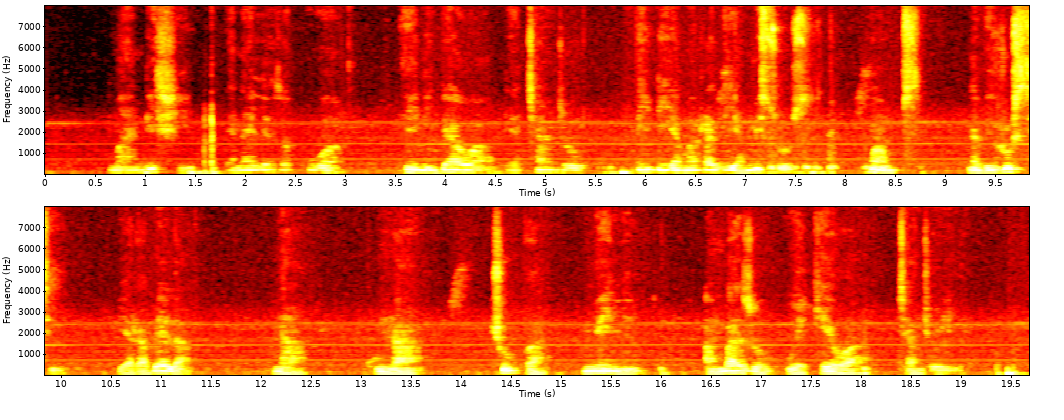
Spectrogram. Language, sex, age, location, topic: Swahili, male, 18-24, Kisumu, health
